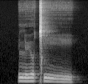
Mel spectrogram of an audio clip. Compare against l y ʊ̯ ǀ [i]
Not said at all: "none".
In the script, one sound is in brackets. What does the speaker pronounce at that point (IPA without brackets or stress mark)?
i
